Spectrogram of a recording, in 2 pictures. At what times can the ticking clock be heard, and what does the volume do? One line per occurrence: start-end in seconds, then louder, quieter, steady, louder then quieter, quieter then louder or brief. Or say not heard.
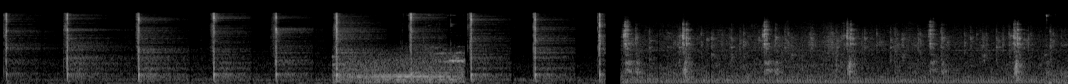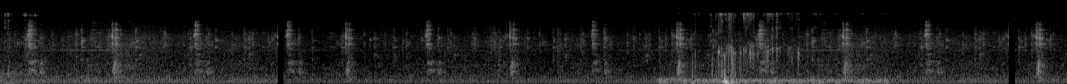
0.0-21.3 quieter.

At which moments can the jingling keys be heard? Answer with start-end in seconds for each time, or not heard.
3.3-4.7, 10.4-11.2, 17.2-19.6.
